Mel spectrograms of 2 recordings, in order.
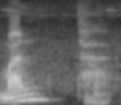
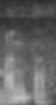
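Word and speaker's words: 많다: Contoh yang kedua yaitu manta. Ini manta, bukan mantap ya, manta. Nah, ini ada man, ini ada hiat, ada diget. Hiat bertemu diget, maka hiat itu tidak berbunyi dan digetnya itu berubah menjadi hiat. Jadi man ta.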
